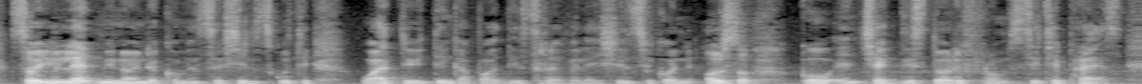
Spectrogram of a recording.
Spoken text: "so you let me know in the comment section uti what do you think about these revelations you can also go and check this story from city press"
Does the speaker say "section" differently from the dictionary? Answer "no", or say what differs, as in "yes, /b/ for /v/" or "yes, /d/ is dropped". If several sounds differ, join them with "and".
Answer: yes, /k/ is dropped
